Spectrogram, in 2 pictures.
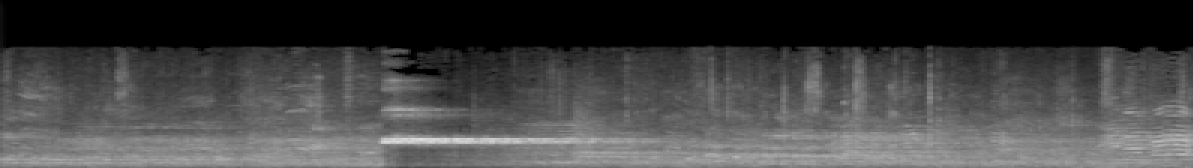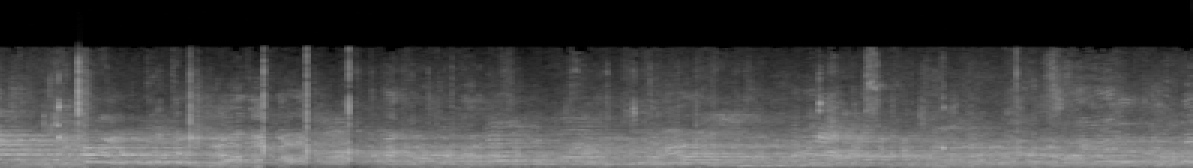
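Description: Spectators chatter nearby.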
